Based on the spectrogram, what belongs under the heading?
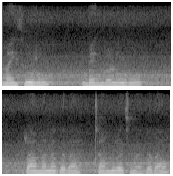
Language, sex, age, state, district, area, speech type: Kannada, female, 30-45, Karnataka, Udupi, rural, spontaneous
